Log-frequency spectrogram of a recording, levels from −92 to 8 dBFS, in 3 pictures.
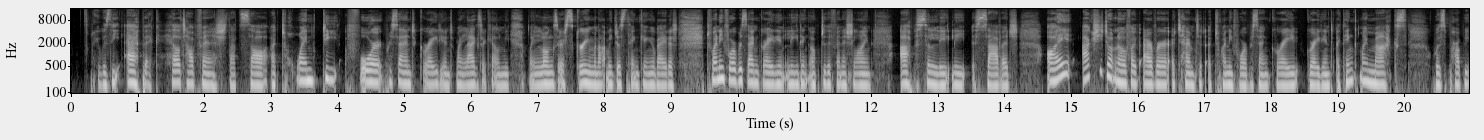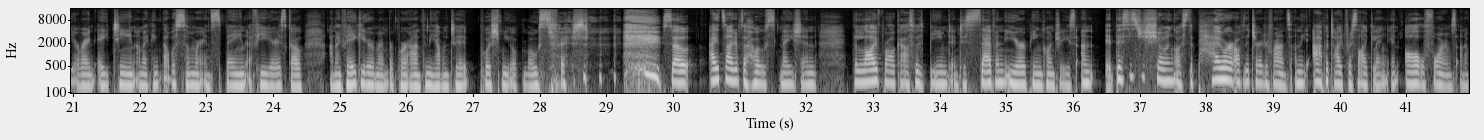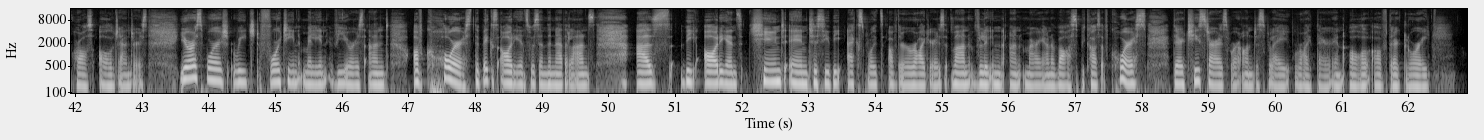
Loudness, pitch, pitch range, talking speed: -21 LUFS, 165 Hz, 155-180 Hz, 165 wpm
